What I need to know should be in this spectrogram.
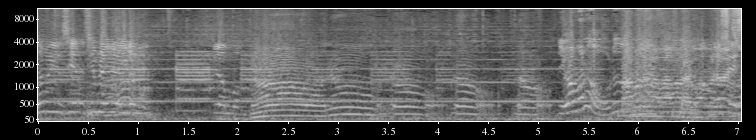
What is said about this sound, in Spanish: ¿Qué está pasando? Siempre la misma alarma, nos tenemos que ir.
